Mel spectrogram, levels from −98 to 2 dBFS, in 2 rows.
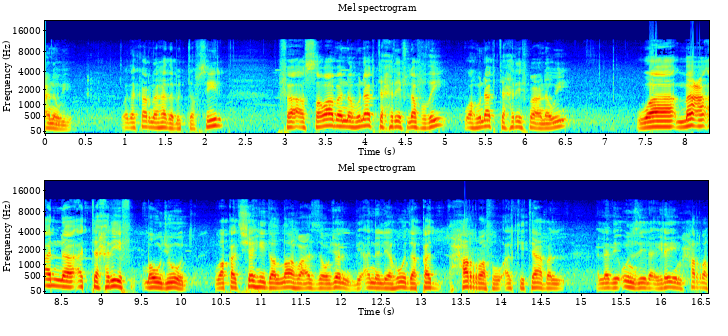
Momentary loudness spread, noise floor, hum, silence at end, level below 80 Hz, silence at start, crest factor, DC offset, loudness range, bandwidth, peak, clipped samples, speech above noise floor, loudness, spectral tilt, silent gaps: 11 LU; -45 dBFS; none; 0 s; -48 dBFS; 0 s; 16 dB; under 0.1%; 6 LU; 12 kHz; 0 dBFS; under 0.1%; 30 dB; -16 LUFS; -7.5 dB/octave; none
